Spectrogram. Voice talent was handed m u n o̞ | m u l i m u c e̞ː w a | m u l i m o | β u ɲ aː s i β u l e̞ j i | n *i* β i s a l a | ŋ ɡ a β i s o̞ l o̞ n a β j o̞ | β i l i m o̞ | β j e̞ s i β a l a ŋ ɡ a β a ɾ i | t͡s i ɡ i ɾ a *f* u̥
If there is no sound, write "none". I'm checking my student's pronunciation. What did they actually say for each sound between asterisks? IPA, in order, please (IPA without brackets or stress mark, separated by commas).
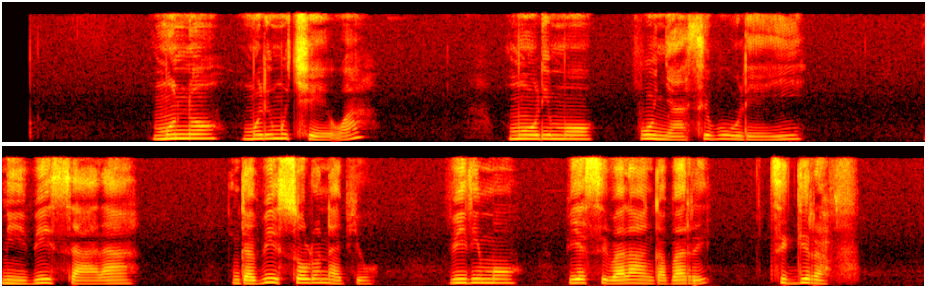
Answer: i, f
